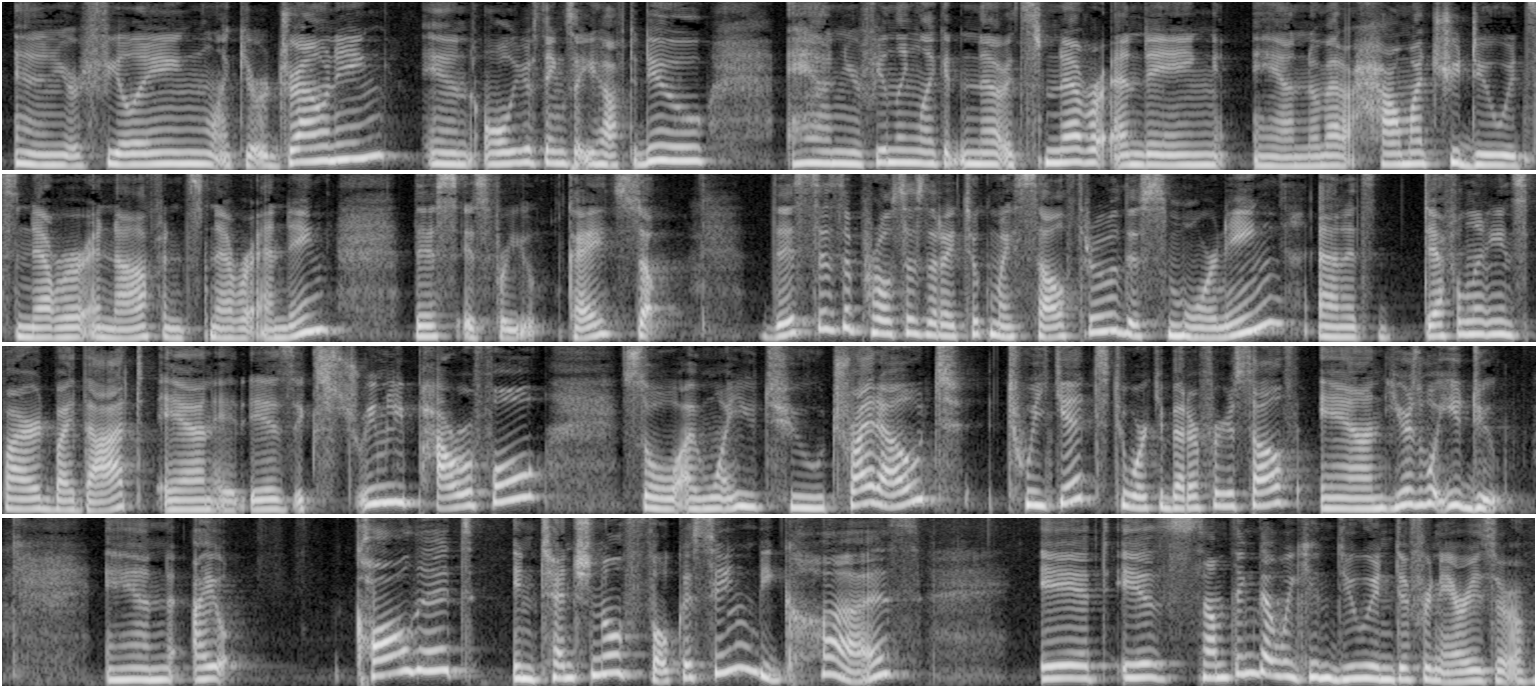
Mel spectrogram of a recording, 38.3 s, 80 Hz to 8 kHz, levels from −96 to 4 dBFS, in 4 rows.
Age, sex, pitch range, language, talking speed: 30-49, female, 180-245 Hz, English, 160 wpm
